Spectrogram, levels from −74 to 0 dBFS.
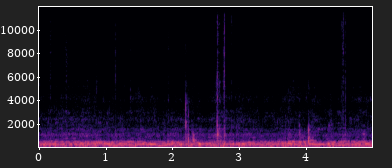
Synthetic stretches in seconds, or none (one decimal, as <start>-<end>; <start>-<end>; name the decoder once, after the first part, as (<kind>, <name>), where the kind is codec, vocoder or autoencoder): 0.0-5.0 (codec, SNAC)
